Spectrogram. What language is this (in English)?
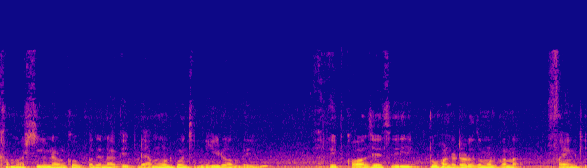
Telugu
